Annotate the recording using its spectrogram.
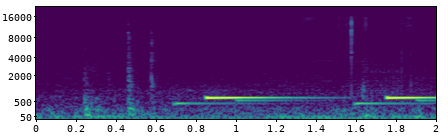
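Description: A 2015 Ford Edge's electronic dashboard chime sounds twice, each time a quick run of three overlapping tones, as the SUV goes into reverse and the backup camera comes on. A couple of light clicks come just before.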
